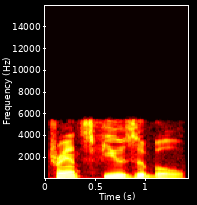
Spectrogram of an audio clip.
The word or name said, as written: transfusable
